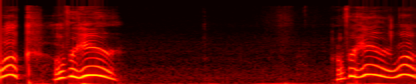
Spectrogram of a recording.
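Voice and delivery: very high, loud fairy voice, called out. Retelling how a child screamed, imitating Navi: Navi voice. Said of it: "he sounded like the fairy from fucking, um, Legend of Zelda".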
